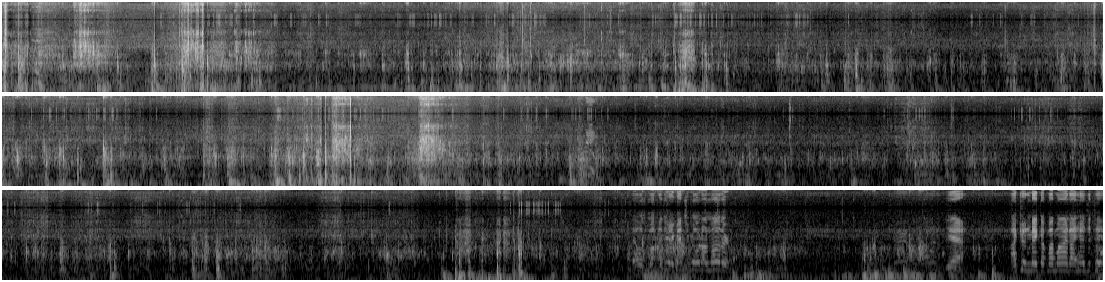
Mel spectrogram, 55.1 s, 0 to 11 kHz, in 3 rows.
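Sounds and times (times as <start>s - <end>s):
creek water rushing and splashing: 0.0s - 55.0s.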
